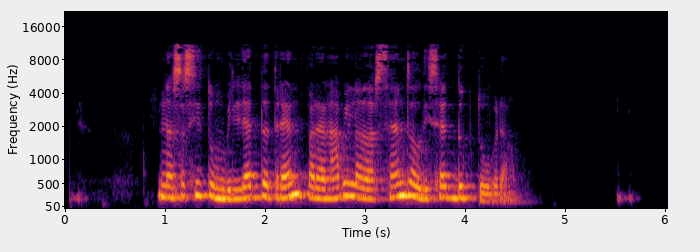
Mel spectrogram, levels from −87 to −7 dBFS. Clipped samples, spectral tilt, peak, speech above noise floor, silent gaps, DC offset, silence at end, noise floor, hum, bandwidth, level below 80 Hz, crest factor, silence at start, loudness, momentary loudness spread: under 0.1%; -5.5 dB/octave; -10 dBFS; over 67 dB; none; under 0.1%; 1.55 s; under -90 dBFS; none; 11.5 kHz; -74 dBFS; 16 dB; 0.95 s; -24 LUFS; 10 LU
